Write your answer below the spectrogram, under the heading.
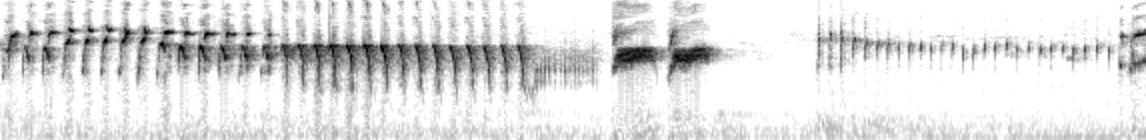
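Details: Canary with lovebird-imitation song, Klaten, Indonesia: a fast pulsed trill slowing into an even, steady rattle, two loud harsh bursts, then a renewed high rapid trill.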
